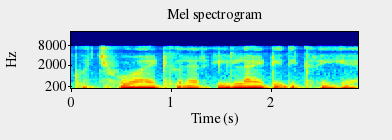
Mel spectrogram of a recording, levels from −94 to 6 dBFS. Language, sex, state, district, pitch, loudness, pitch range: Hindi, male, Himachal Pradesh, Shimla, 130 Hz, -12 LUFS, 120-135 Hz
